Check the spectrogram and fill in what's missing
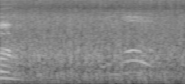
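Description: Heavy monsoon rain pours down in the Konkan region during the Ganpati festival, a dense, steady hiss of falling water close around, with brief voices heard over it.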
